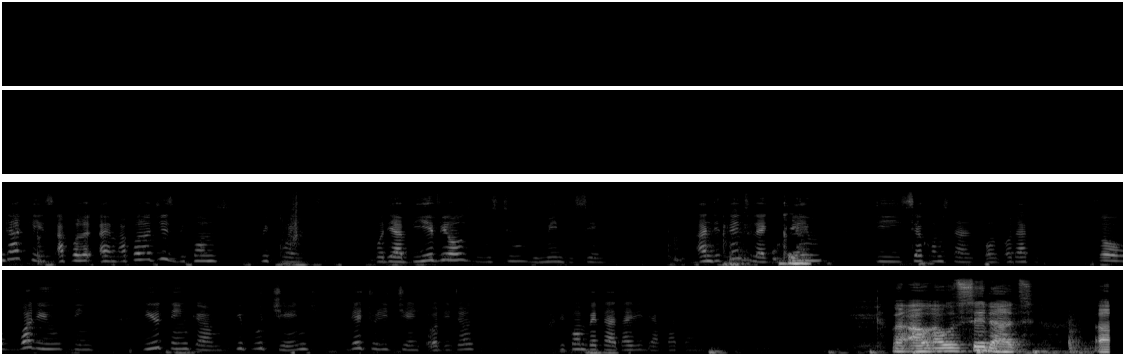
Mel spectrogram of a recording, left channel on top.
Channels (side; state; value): left; silent; digital silence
